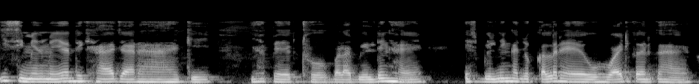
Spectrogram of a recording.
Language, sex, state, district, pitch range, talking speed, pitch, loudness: Hindi, male, Jharkhand, Palamu, 115-130 Hz, 195 wpm, 120 Hz, -14 LUFS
